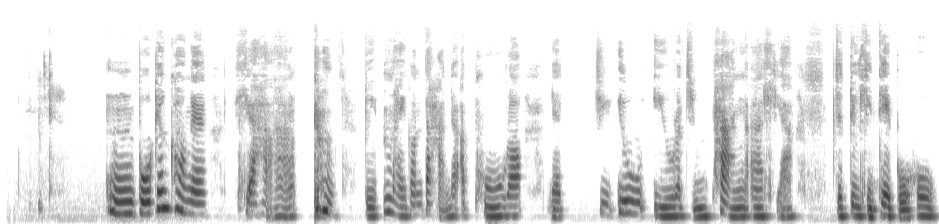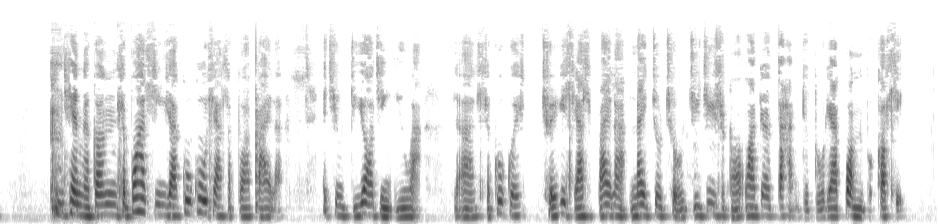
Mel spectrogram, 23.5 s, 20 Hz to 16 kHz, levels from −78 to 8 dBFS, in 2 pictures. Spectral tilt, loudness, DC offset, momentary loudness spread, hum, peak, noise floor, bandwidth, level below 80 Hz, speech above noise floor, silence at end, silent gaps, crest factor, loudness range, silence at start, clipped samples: -7 dB/octave; -23 LUFS; under 0.1%; 14 LU; none; -2 dBFS; -59 dBFS; 10.5 kHz; -66 dBFS; 37 dB; 0.45 s; none; 22 dB; 4 LU; 0.45 s; under 0.1%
